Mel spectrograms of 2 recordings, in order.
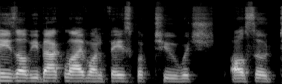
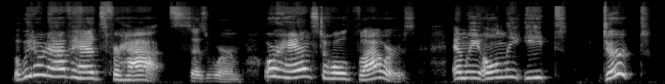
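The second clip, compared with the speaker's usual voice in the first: higher worm voice, protesting; worried worm; 10 semitones higher than usual. Acted. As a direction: point out the problem plaintively.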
